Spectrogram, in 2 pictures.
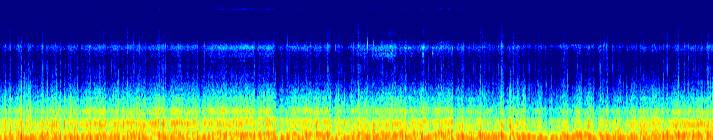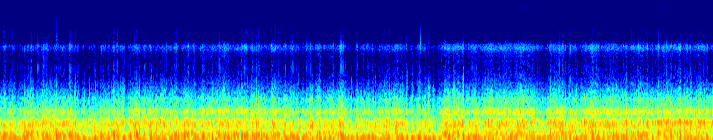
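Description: Steady rumble of wind and road noise on a bicycle-mounted action camera's microphone, from riding fast on an asphalt road.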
